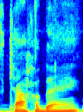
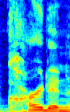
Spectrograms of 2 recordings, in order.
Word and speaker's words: Cardin: Yeah, I mean, well, the French-Canadian way to pronounce it is Cardin, but Cardin is perfectly fine.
